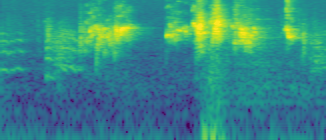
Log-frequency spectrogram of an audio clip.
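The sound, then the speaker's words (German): Budgerigars and canaries in two large cages in a family's basement chirp busily, overlapping high trills and tweets in quick bursts, fairly loud, with a brief rustle or flutter partway through. “Wir sind da sozusagen im Vogelstall gelandet. Es hat zwei grosse Vogelkäfige hier. Mit Wellensittich und Kanarienvögeln.”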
